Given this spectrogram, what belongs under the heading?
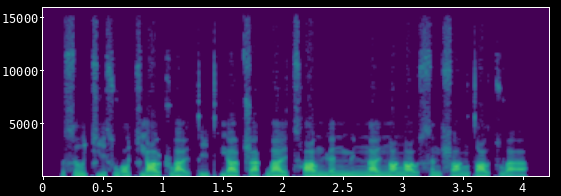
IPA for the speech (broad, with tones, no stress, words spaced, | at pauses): sɹ̩˥˨t͡ɕi˨˦swɔ˨˦ t͡ɕjɑ˦ʊ̯ʈ͡ʂwa̰˨˩ɪ̯ t̪i˥˨t̪ʰjä˥˨ʈ͡ʂä˨˦kwa˥˨ɪ̯ t͡sʰɑ˥˨ʊ̯n̪ɥɛ˦nmy˨˦n n̪a˦ɪ̯n̪ɑ˨˦ŋɑ̰˨˩ʊ̯sə˨˦n ʂɑ˨˦ŋt̪ɑ˥˨ʊ̯t͡swä̰˨˩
